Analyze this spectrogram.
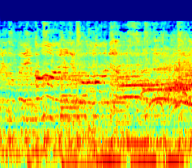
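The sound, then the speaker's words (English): A crowd cheers loudly and continuously for about four seconds after a performer's daughter sang with him on stage, with scattered whoops and yells rising over a dense, steady roar of voices. “The crowd loved it.”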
